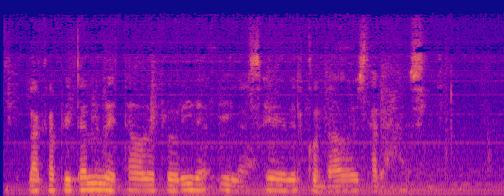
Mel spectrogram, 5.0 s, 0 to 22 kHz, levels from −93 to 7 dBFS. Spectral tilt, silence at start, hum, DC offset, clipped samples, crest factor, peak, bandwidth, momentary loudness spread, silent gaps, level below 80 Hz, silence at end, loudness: -5 dB/octave; 0.05 s; 60 Hz at -40 dBFS; under 0.1%; under 0.1%; 16 dB; -10 dBFS; 16.5 kHz; 13 LU; none; -46 dBFS; 0 s; -26 LUFS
